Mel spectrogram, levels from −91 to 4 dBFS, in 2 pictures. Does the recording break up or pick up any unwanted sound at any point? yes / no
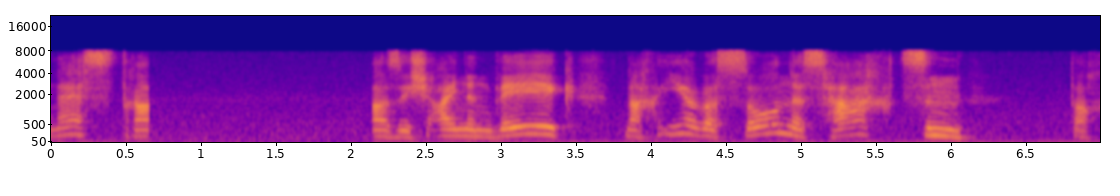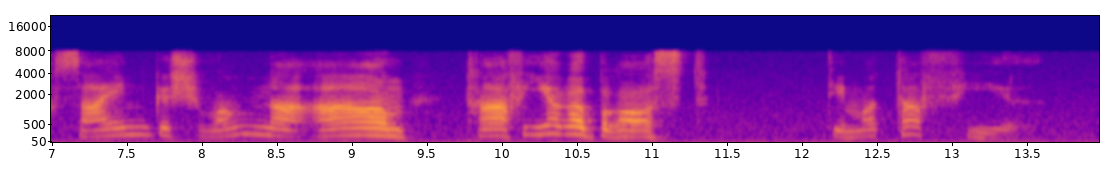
no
